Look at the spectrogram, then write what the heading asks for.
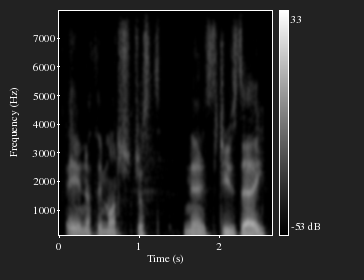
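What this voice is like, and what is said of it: Put-on Australian accent. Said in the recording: “talking in an Australian accent for no good reason”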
